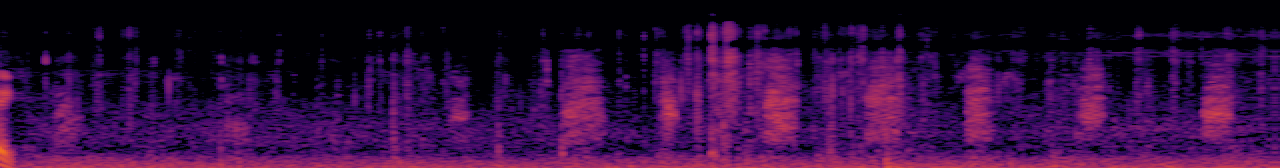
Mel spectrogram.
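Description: An American Pit Bull Terrier's short, breathy huffs, about two a second, as it strains against its collar pulling on the leash.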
